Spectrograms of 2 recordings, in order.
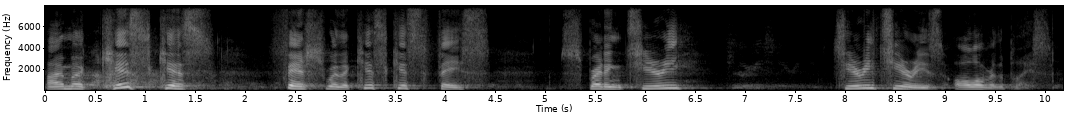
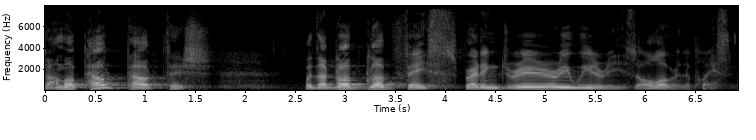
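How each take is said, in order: First: Higher, slow and bright sing-song; cheery kiss fish. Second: Slow, dreary fish chant; gloomy pout fish. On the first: Pastor reciting the happy ending, cheery higher sing-song. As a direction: beam through the rhyme like a delighted fish. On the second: Pastor telling the congregation the book, mopey fish rhyme. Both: Retold or imitated.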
